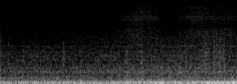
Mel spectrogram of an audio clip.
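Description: Steady low rumble of a car heard from inside the cabin through a phone's microphone.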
